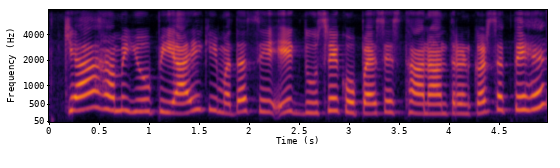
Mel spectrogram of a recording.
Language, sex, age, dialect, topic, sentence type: Hindi, female, 25-30, Awadhi Bundeli, banking, question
